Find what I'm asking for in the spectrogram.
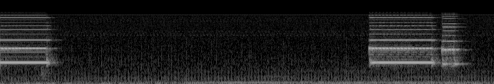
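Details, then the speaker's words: Hobbyking F4U Funfighter with a FlySky six-channel receiver bound to a Turnigy 9X. Sharp high beep bursts repeat after about three-second pauses, ending in a short double; throttle gets no response. Speed controller error signal; owner suspects the controller is bad, unconfirmed. "if anyone out there knows what those beeps mean give me a holler i personally think speed controller is trash"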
